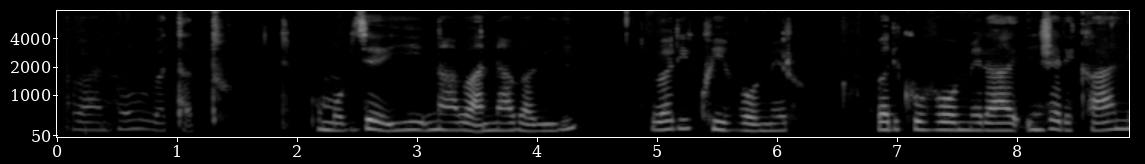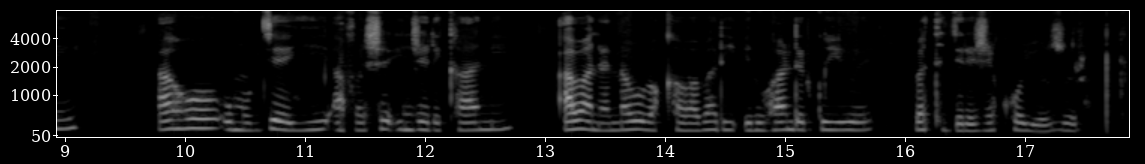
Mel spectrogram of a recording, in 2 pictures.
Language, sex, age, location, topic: Kinyarwanda, female, 18-24, Kigali, health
